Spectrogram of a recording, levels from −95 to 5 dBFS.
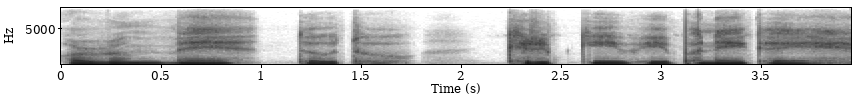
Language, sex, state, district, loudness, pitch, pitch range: Hindi, female, Arunachal Pradesh, Papum Pare, -15 LUFS, 195 Hz, 185-205 Hz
